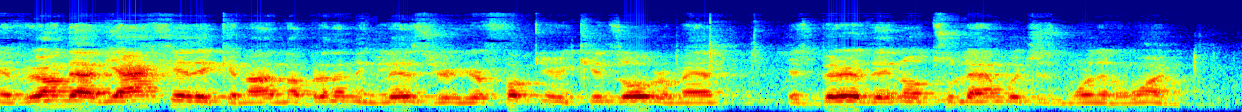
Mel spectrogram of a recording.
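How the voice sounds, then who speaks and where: A man with a Spanish accent talks at a very fast pace with fairly even intonation. Noticeable background noise runs underneath. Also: fairly high pitch for a man. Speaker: vlogger giving advice. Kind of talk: casual storytelling monologue. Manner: casual, profane, code-switching.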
